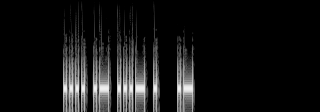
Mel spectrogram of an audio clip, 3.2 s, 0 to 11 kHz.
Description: Morse code, heard as a keyed tone, about 40 wpm, 700 Hz. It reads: HAVE A
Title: Sets of 2 Words 40wpm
